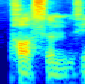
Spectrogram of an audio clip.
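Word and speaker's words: opossum: Horses, opossums, and cows. – Possums, yeah. Cows. – So they're not called opossums like it says on there. – I think that the O is silent, I think.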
